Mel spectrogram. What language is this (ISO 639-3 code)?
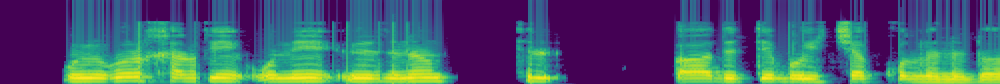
uig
